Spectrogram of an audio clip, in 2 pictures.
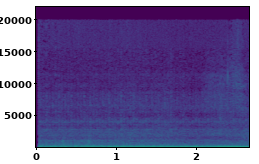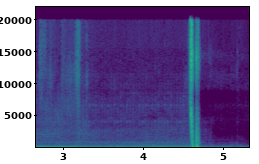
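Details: Talbot Express, warm engine at idle: steady low rumble with no stumble or skipped beats. The misfire present when cold is gone once warm.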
